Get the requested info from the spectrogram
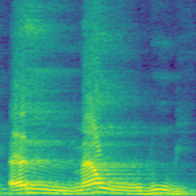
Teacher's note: Banyak yang baca al maghdubi, salah. Ya, al mim tipis, ghainnya tebal. Gak boleh dua-duanya tebal, gak boleh dua-duanya tipis. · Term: ghain tebal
